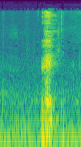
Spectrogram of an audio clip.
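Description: A single quick, sharp, airy burst against a quiet room: a dog's sneeze.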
